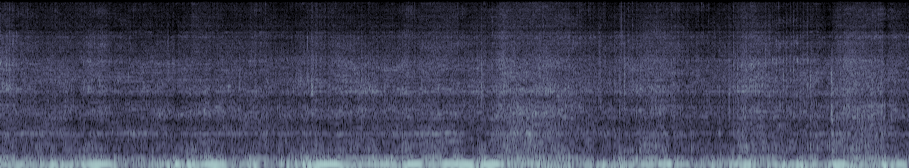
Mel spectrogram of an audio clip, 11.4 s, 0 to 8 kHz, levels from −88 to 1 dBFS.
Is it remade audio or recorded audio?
remade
